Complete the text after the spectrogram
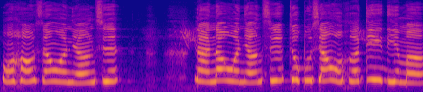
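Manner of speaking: slow, crying, lamenting voice. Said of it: "别哭".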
